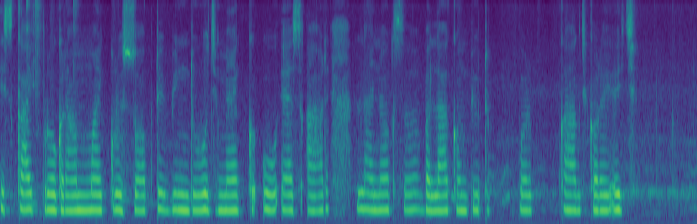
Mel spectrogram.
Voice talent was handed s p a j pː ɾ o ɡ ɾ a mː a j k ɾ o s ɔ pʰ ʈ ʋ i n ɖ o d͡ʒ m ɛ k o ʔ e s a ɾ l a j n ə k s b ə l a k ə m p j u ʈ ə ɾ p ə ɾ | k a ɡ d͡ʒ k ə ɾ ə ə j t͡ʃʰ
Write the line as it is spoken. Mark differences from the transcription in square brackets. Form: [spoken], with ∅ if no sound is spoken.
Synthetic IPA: s [k] a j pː ɾ o ɡ ɾ a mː a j k ɾ o s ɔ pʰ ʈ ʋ i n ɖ o d͡ʒ m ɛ k o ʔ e s a ɾ l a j n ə k s b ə l a k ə m p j u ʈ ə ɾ p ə ɾ | k a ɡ d͡ʒ k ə ɾ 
